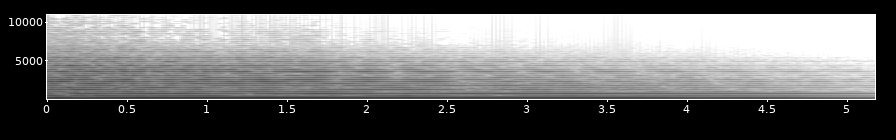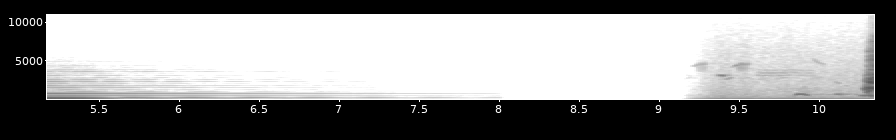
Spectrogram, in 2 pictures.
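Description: The last sustained, distorted electric-guitar chord of an instrumental metal track ringing out and slowly decaying, dying away about six seconds in. After a few seconds of silence, a faint low hum begins near the end.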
